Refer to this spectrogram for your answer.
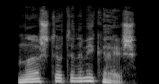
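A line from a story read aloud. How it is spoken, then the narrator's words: Plain. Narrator (Russian): спросила Рисн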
